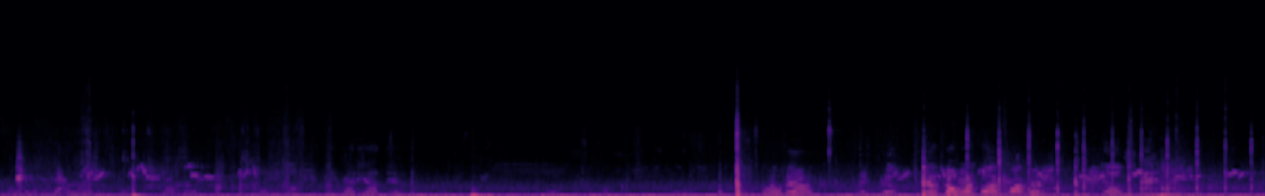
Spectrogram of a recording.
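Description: Young players shout and cheer across an open field.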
